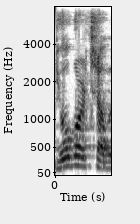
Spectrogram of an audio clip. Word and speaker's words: yogurt: 그래서 우리는 이거를 이게 일본 사람들이 이렇게 읽는 거예요. 일본 사람들이 요구르트 이렇게 읽는 거예요. 일본 사람들이. 우리는 요걸트라고 읽을 수 있는데. 그래서 이거 영어로는 요걸, 유가 내는 세 가지 소리. 유가 짧은 막대기 소리인데요. 유가 내는 세 가지 소리. 유, 우, 어 중에 어 된 거예요.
